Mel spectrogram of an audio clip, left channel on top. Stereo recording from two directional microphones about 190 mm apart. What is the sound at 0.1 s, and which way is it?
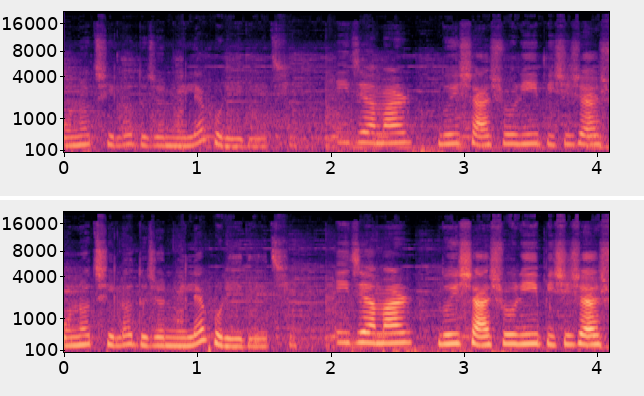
A woman's voice, 30° right (ahead or behind).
